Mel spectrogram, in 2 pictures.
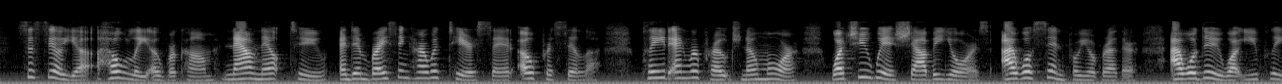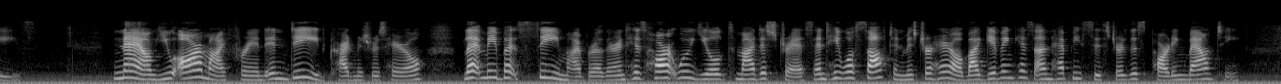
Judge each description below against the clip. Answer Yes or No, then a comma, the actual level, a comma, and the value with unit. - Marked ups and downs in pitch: Yes, wide, 6.6 semitones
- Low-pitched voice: No, high, 235 Hz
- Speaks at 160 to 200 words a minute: Yes, average, 175 wpm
